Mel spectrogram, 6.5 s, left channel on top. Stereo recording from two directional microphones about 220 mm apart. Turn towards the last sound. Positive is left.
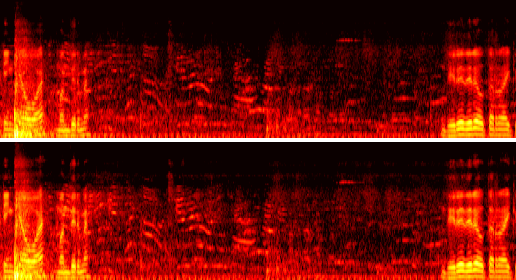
turn(degrees=0)  # may be behind; listen again after turning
